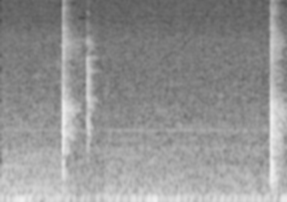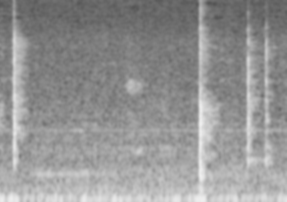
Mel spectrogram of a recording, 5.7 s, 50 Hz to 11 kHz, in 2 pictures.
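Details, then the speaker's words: Godox Mini K-150 studio flash after repair for no-fire and power drop, tested at full power: three sharp flash pops about two seconds apart, each followed by quick recharge clicks. Firing and recycling normally. "ya teman-teman kita tes di power terbesar kita pentokin tuh ya sampai mentok itu Ya kita coba tembak 123 123 reload bagus teman-teman Alhamdulillah kita dengarkan suaranya teman-teman"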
